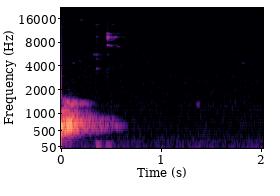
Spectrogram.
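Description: Near silence: the tail of a spoken word fades out in the first half second, then dead silence.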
